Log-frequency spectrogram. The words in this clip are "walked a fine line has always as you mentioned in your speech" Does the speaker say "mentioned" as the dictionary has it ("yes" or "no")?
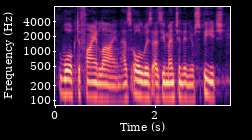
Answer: yes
